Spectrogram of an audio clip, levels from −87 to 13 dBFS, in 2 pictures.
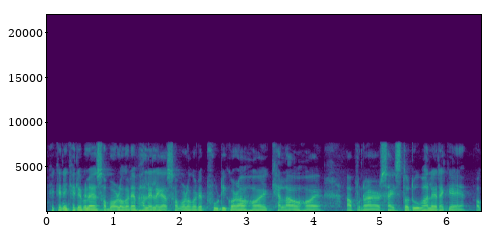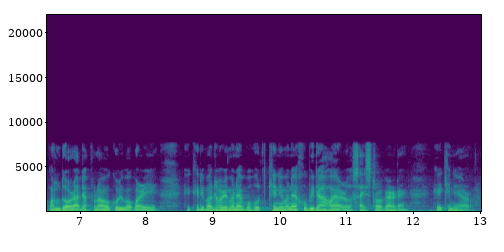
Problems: background sounds at intervals, background conversations at intervals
